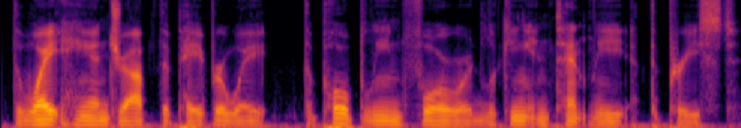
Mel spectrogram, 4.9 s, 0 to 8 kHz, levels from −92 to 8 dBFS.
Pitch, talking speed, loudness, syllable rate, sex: 85 Hz, 195 wpm, -23 LUFS, 5.3 syllables/s, male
